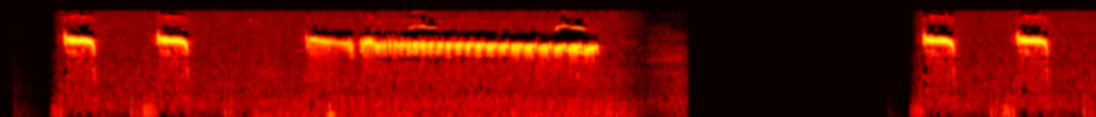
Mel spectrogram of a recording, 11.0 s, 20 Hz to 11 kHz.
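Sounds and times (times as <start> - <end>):
bird whistling: 0.6 - 1.0, 3.0 - 6.0, 9.2 - 9.6, 10.2 - 10.5.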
